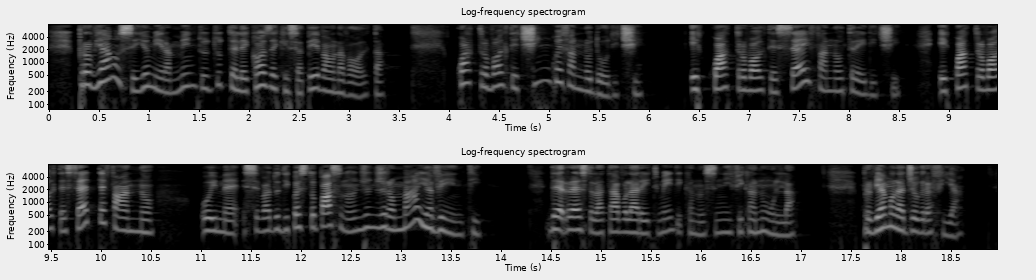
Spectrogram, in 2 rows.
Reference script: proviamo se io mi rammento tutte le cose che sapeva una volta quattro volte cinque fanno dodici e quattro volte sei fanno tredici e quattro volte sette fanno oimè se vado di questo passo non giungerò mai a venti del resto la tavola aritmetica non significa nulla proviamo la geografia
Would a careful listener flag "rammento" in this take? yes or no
no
